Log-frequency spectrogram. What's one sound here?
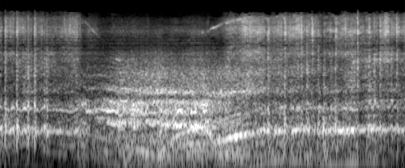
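A car engine roars loudly, revving up and down.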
